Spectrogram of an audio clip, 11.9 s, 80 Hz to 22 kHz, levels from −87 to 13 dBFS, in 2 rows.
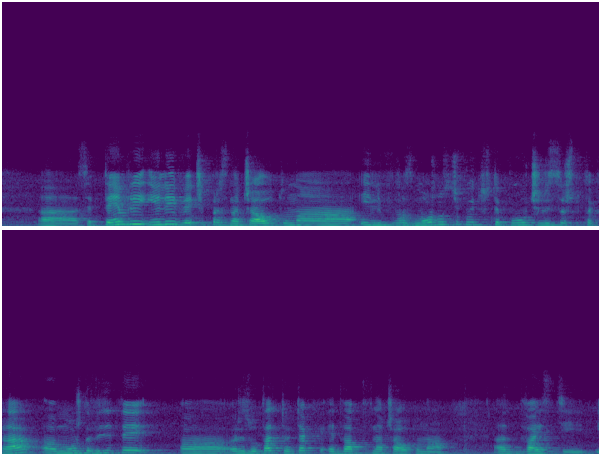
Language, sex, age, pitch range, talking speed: Bulgarian, female, 30-49, 200-250 Hz, 120 wpm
